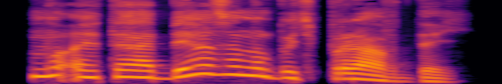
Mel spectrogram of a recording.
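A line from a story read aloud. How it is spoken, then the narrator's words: Sudden melodious remark, elf woman. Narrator (Russian): заметила вдруг мелодичным голосом прекрасная эльфка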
